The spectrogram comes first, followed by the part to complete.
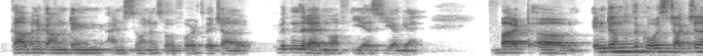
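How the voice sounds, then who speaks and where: A young man from India, a current master's student speaking in an online info session, measured and dotted with "uh" fillers. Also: mid-range voice, warm tone, reverberant, dull audio.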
